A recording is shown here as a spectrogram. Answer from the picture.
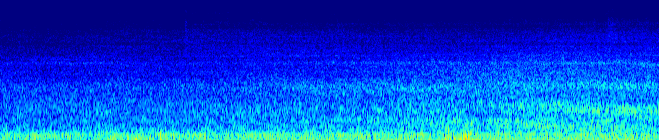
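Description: DEMU (diesel multiple-unit) train running past along the platform: a steady rumble of coach wheels on the rails, a little louder near the end as the grilled diesel power car goes by.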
